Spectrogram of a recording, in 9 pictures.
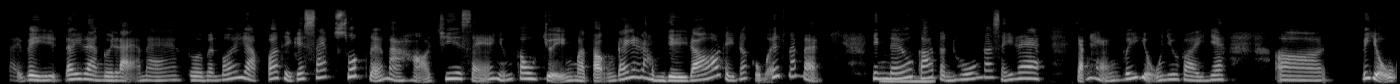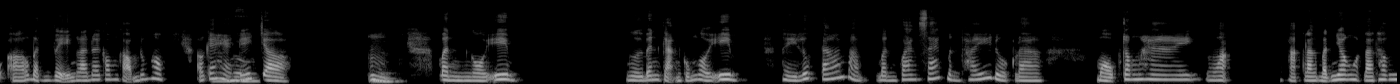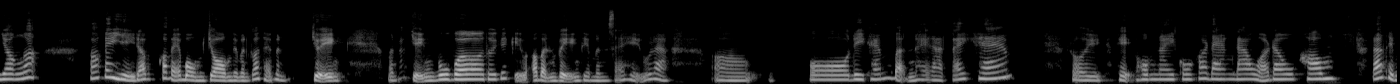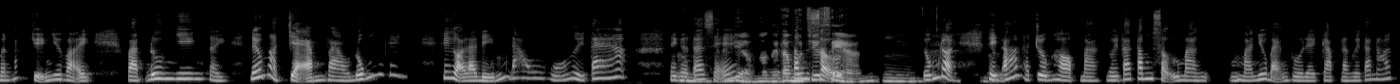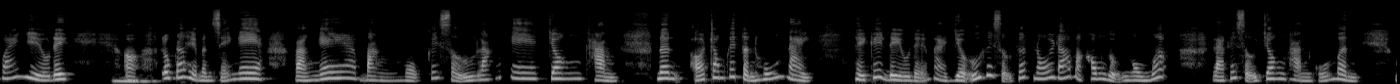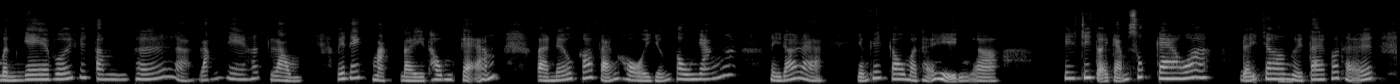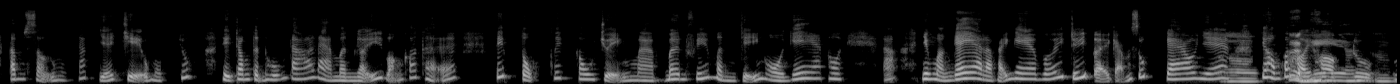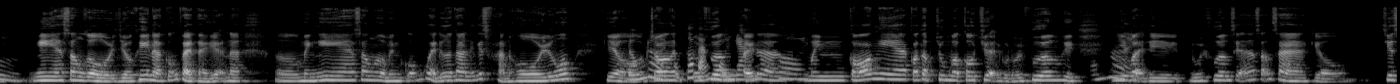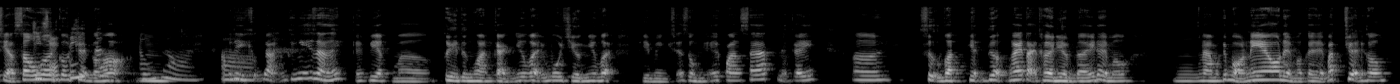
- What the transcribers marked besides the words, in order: other background noise; tapping; unintelligible speech
- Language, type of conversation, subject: Vietnamese, podcast, Theo bạn, điều gì giúp người lạ dễ bắt chuyện và nhanh thấy gần gũi với nhau?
